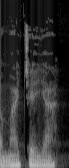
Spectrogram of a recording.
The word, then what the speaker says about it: Maitreya: tiếng Ấn Độ đọc là Maitreya.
